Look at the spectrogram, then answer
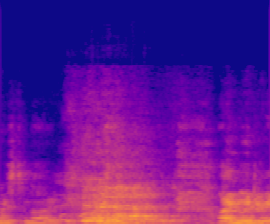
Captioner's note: laughter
